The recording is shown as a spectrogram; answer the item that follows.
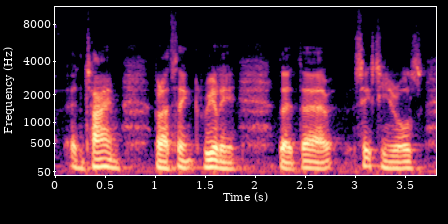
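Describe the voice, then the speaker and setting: A man with a Scottish accent speaks in a very deep, low pitch, somewhat breathy and with fairly even intonation. The background is quiet. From Scotland. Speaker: local politician. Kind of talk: live studio debate. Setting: TV studio. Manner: halting, repetitive fillers.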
